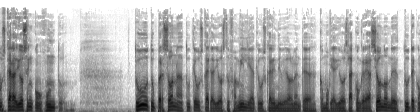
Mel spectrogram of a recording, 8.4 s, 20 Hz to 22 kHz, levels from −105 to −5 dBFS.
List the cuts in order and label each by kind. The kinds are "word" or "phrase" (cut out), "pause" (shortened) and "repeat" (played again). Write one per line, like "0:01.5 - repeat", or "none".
0:03.8 - word
0:04.2 - word
0:05.1 - word
0:06.6 - word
